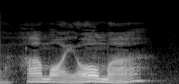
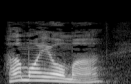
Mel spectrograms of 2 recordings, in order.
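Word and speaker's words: homoioma (ὁμοίωμα): And then we have homoioma. Looks like that in the Greek, H-O-M-O-I, long O-M-A, homoioma, and that means likeness, and the dative case is the dative of sphere, in the likeness, to thanatou autou, of his death.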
